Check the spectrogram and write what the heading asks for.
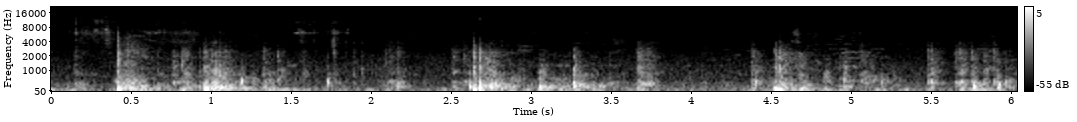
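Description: Fireworks going off, an irregular run of bangs and pops, the loudest about half a second, one second and nearly three seconds in.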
